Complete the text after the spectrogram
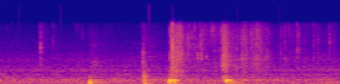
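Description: Cards tap onto a table.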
